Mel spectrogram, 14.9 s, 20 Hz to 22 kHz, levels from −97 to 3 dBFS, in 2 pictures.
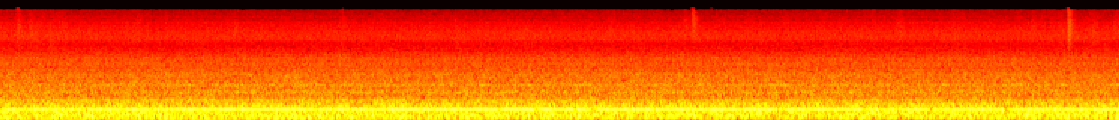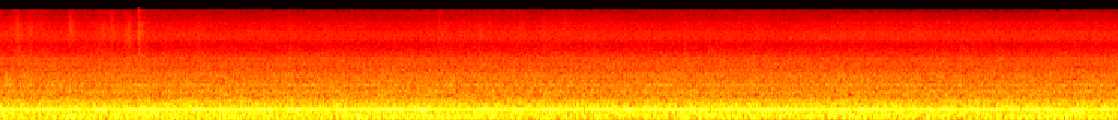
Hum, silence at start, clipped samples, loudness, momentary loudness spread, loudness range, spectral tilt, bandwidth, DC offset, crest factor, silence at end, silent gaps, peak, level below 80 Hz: none; 0 s; under 0.1%; -19 LUFS; 1 LU; 1 LU; -6.5 dB/octave; 16 kHz; under 0.1%; 12 dB; 0 s; none; -4 dBFS; -34 dBFS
